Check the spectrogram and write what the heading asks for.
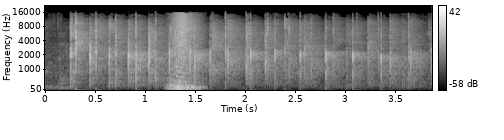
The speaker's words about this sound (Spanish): Un aplauso.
